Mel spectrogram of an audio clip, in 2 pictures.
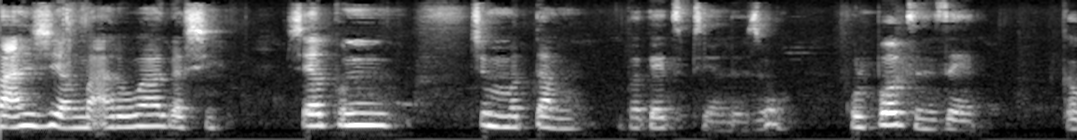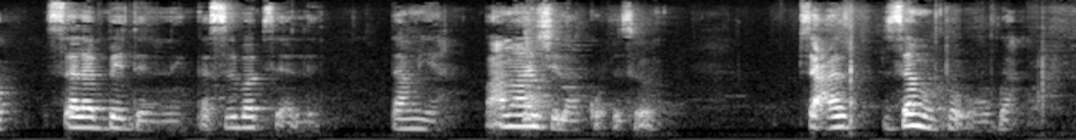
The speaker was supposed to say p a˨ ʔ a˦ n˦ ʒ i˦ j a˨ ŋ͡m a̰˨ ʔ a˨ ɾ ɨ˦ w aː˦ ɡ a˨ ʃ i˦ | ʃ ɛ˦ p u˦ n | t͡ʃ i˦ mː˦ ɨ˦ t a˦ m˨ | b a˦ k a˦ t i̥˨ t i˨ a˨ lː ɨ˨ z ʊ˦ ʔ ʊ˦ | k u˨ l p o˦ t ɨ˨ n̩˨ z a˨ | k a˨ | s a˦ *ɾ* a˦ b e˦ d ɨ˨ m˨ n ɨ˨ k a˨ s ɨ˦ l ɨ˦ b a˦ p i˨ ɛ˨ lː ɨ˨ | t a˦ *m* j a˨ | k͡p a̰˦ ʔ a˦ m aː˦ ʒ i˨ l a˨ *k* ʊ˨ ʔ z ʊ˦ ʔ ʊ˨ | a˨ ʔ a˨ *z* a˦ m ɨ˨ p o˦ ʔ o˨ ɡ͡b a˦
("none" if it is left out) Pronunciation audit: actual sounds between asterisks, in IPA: l, m, k, z

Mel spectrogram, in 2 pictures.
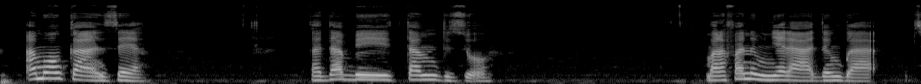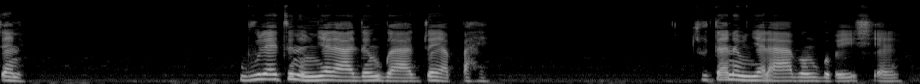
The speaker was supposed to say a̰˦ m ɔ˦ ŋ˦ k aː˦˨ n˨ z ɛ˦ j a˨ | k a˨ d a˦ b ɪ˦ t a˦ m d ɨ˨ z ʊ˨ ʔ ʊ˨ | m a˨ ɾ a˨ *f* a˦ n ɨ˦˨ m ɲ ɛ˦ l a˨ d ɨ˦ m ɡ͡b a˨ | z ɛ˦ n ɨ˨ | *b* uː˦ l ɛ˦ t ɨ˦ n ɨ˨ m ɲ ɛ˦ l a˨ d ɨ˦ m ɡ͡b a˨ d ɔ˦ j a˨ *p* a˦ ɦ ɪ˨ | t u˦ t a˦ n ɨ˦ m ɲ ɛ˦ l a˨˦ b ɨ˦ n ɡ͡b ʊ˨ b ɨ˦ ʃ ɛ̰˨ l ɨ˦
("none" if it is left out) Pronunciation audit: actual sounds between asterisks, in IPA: f, b, p

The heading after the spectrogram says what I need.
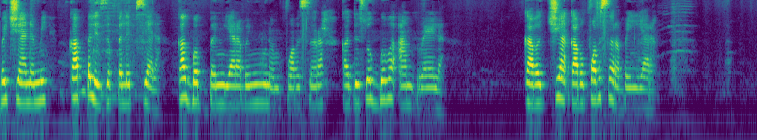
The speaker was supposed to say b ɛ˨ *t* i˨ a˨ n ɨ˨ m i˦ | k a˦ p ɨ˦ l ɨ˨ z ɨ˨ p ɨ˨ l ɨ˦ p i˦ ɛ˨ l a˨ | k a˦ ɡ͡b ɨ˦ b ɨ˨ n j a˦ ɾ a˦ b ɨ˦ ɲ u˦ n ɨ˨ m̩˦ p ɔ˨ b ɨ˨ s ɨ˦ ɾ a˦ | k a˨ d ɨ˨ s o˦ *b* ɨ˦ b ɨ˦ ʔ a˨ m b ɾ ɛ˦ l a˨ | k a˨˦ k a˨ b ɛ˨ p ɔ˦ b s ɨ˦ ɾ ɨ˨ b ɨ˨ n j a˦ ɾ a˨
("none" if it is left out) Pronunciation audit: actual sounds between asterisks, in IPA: t͡ʃ, ɡ͡b

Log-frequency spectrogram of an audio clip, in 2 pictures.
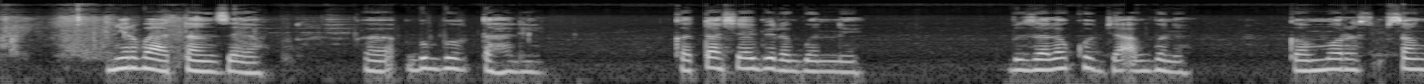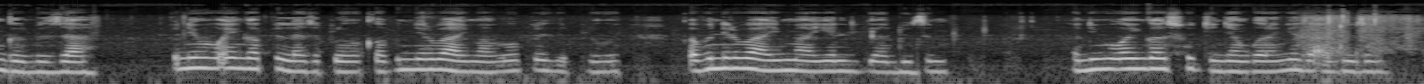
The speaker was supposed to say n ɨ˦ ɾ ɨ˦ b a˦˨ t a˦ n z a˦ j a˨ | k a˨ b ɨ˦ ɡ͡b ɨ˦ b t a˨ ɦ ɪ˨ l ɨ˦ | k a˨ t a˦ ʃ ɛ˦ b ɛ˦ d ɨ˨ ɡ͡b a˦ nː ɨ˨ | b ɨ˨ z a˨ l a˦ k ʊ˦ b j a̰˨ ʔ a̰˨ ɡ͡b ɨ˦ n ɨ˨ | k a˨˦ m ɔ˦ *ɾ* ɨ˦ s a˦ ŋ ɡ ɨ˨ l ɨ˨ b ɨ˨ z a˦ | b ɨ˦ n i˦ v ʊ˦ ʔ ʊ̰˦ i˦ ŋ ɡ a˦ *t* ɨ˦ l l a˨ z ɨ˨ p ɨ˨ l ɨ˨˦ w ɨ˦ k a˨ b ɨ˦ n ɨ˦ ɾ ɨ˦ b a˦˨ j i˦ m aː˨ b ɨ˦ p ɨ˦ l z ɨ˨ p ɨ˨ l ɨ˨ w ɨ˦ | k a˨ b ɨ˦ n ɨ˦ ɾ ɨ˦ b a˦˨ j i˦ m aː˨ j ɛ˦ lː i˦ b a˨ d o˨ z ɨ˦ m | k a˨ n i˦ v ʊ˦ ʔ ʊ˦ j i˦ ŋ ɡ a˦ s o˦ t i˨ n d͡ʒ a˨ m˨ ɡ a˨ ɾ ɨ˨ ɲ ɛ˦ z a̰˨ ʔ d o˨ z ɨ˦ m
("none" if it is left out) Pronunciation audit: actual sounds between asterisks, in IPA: ɾ, p

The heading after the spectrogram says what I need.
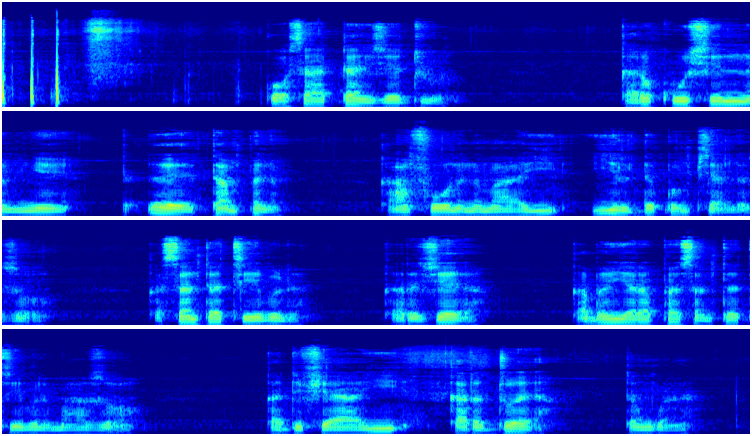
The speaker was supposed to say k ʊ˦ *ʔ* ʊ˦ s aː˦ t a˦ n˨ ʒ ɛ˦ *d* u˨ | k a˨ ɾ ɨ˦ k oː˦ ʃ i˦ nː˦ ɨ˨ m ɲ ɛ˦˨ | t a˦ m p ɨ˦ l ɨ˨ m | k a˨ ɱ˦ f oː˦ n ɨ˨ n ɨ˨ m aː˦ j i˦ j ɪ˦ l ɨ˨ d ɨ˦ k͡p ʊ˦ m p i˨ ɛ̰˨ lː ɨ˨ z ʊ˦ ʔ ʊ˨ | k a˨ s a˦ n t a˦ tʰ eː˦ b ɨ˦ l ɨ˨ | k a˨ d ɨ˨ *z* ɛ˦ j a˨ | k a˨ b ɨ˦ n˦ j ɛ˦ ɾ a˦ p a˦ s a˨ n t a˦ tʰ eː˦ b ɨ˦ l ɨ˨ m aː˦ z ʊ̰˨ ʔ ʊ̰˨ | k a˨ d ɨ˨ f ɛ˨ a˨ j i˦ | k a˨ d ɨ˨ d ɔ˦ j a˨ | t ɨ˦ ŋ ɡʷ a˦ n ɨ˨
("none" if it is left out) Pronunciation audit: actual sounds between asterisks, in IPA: ʔ, d, ʒ

